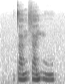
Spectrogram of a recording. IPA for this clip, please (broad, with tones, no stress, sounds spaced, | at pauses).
t̪ a˨˩˦ ŋ s a˨˩˦ j m u˨˩˨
